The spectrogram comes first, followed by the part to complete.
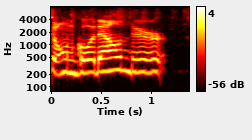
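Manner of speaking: loud drawn-out shout. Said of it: "I shout".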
